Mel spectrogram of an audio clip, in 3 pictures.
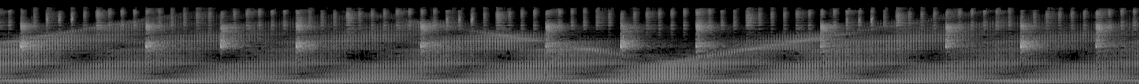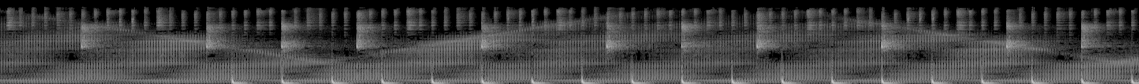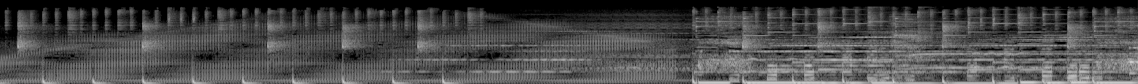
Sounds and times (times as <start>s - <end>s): Drum machine: 9.5s - 27.6s, 29.7s - 34.1s.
